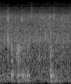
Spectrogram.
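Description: Bacon sizzles on a Blackstone griddle, a steady close, even frying hiss with soft crackles throughout, with no voices.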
